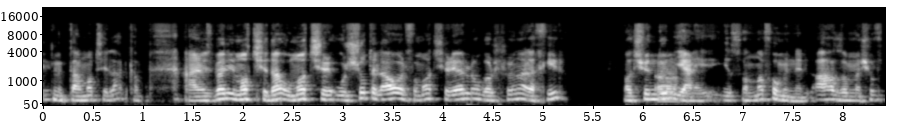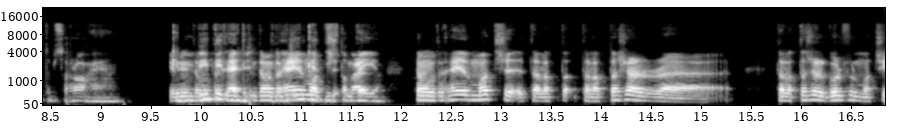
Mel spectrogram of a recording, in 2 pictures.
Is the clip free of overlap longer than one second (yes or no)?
no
